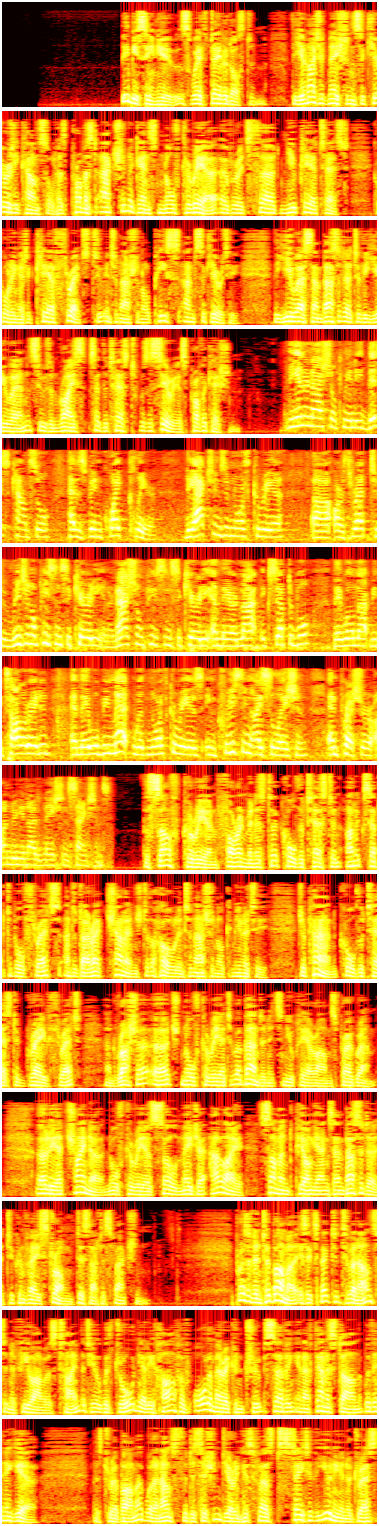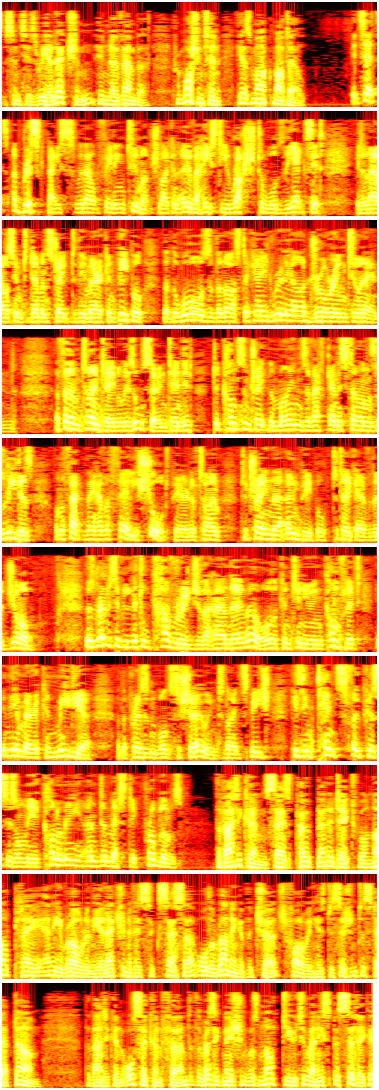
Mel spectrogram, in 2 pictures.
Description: BBC news,联合国安理会承诺对朝鲜进行第三次核试验采取行动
